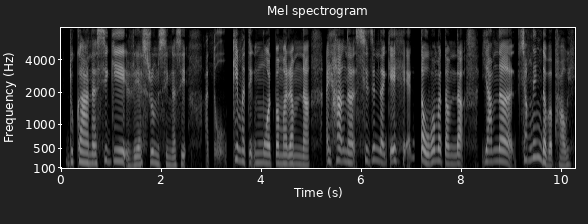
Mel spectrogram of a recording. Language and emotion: Manipuri, disgusted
